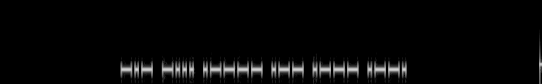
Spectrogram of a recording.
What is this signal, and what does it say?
Morse code, heard as a keyed tone, about 36 wpm, 700 Hz. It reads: KB1WJP
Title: USA Call Signs - 2x Character Spacing - 35wpm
